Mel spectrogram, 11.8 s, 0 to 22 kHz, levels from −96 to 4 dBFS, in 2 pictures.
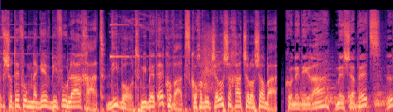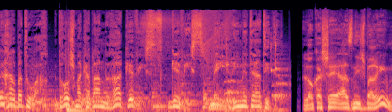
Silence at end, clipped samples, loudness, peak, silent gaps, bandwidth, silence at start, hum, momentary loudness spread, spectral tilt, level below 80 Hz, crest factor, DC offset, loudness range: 0 s; under 0.1%; -12 LUFS; 0 dBFS; 4.16-4.20 s, 10.27-10.34 s; 16.5 kHz; 0 s; none; 5 LU; -5 dB/octave; -26 dBFS; 12 dB; under 0.1%; 2 LU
